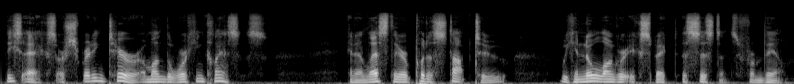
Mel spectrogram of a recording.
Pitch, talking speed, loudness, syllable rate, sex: 100 Hz, 190 wpm, -20 LUFS, 6.1 syllables/s, male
